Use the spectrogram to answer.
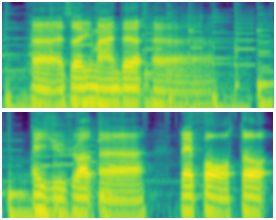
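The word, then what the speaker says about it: レポート: As a reminder, as usual, Repoto is accented on the po, just like in English, but of course for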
